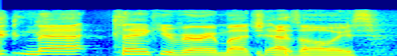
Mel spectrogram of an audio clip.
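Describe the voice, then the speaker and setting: A man's voice: animated, slow. A middle-aged man hosting a podcast in a casual, informal way. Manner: informal, self-deprecating. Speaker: podcast host. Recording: clear background noise with rumble.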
